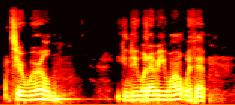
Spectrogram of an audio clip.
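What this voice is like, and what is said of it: Imitates another person's voice. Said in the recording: “my Bob Ross impression.”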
